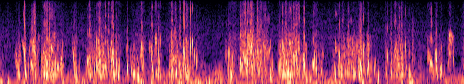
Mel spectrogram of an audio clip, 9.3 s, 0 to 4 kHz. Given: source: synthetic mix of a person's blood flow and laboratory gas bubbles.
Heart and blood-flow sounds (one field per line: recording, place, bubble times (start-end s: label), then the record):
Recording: Doppler ultrasound of blood flow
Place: subclavian vein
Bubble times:
0.28-1.29 s: bubbles
1.42-1.62 s: bubbles
1.70-2.43 s: bubbles
2.52-2.91 s: bubbles
2.97-3.25 s: bubbles
3.38-4.00 s: bubbles
4.50-5.48 s: bubbles
5.54-6.17 s: bubbles
6.21-6.48 s: bubbles
6.65-7.57 s: bubbles
7.71-8.24 s: bubbles
8.53-8.89 s: bubbles
8.94-9.11 s: bubbles
9.25-9.29 s: bubbles
From the record:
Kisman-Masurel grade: 444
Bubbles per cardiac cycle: continuous sound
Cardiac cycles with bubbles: 100%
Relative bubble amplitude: maximal (0.775 to 0.999)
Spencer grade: 4 (maximum detectable bubble signal sounding continuously throughout systole and diastole of every cardiac period, and overriding the amplitude of the normal cardiac signals)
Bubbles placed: anywhere in the cardiac cycle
